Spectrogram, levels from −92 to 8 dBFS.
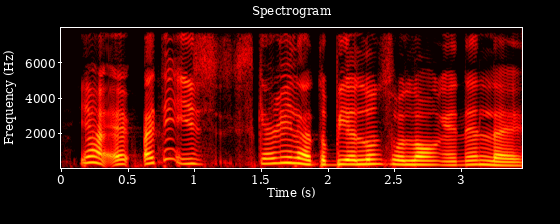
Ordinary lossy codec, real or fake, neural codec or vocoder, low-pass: none; real; none; none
